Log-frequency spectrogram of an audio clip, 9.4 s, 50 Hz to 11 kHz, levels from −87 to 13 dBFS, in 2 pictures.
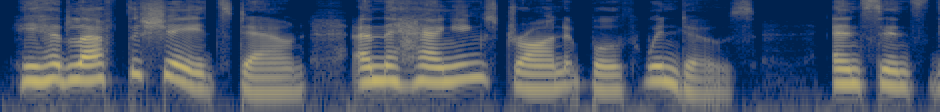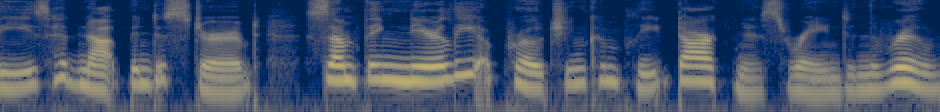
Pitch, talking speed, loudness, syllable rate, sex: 190 Hz, 185 wpm, -21 LUFS, 5.3 syllables/s, female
